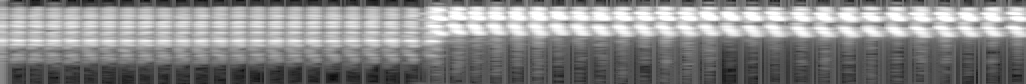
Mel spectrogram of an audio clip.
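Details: Close 'tembakan' exchange between cililin and Common Flameback (pelatuk bawang), a masteran recording for training songbirds. A steady mid-pitched rapid trill gives way to a higher, shriller trill of doubled notes that repeats fast to the end.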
